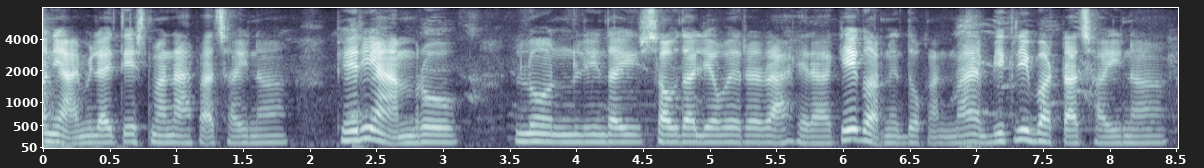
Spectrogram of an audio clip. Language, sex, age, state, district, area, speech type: Nepali, female, 60+, West Bengal, Jalpaiguri, urban, spontaneous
